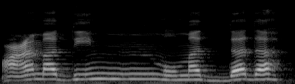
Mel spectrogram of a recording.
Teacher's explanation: تنوین کے بعد یرملون میں سے لیٹر میم آیا ہے تو دال کو میم سے ملائیں گے عمد ممددہ، تو اس کو ملا کے پڑھیں گے تو یہاں بھی ادغام ہو رہا ہے۔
